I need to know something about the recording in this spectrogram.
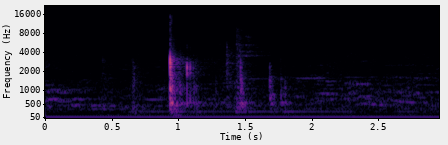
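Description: Pool balls knock together and roll across the table.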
